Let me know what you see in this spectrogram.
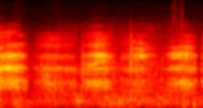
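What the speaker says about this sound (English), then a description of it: "Everybody's breathing heavy." Heavy, rasping breaths from several people in a tense scene from the film Killdozer, rising and falling in repeated gasping waves, close and fairly loud with no talk over them.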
